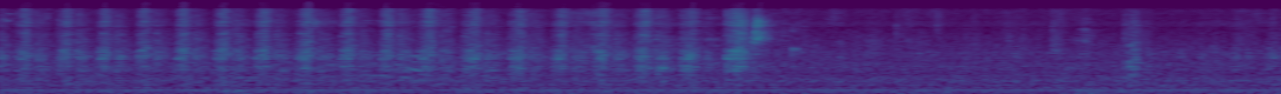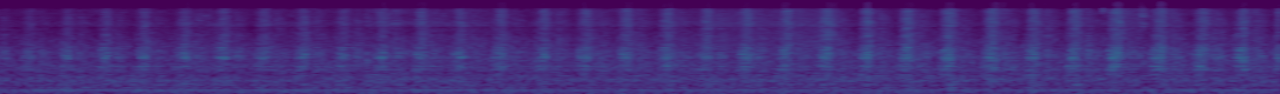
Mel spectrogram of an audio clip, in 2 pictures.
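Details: Rottweiler in labour, giving birth to puppies, panting hard: quick, even breathy puffs about two to three per second, sustained throughout, over a steady low hum with a brief rustle partway through.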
